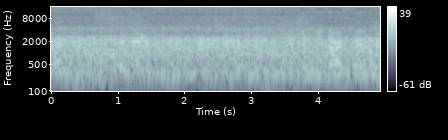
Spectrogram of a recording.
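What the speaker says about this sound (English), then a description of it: "We have a liftoff." A rocket lifts off with a broad, continuous roaring rumble that stays loud and steady throughout, with a voice speaking over it.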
